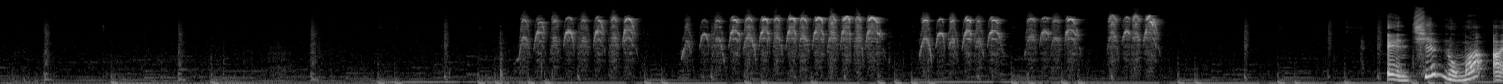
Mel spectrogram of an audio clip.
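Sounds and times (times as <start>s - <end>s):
background music: 0.0s - 15.0s
rubber duck squeaking: 5.1s - 11.7s.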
